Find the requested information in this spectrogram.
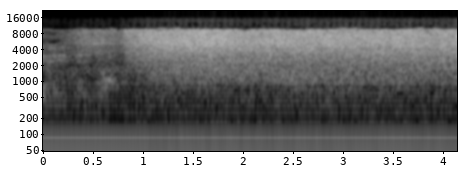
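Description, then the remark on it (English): A steady, high hiss of cooking spray from an aerosol can starts after a short quiet moment and holds evenly loud for a few seconds, with no talking. “There's some spray oil, yeah? You can spray it on so it doesn't have to be a lot of oil, but it distributes, it's good enough.”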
